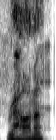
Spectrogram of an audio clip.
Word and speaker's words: Rehiana: It's not hard, Raana. Yeah. Well, you pronounced it wrong the first time.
